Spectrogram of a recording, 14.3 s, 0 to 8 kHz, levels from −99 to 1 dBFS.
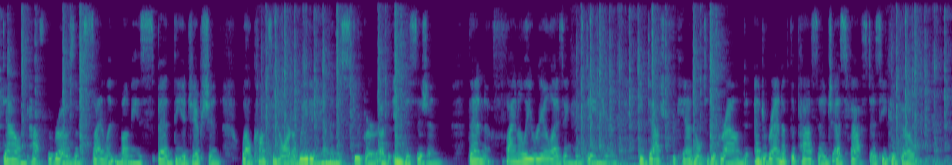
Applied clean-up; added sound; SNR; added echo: classical method WPE with log-MMSE.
